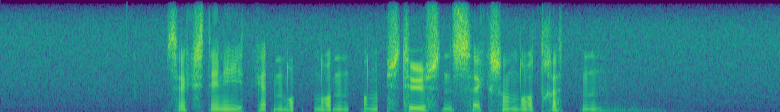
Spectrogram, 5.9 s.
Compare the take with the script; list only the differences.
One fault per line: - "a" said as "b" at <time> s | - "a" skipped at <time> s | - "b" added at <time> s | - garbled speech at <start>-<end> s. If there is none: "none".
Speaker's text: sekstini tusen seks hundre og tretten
- garbled speech at 1.9-3.0 s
